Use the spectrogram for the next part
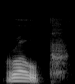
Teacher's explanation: rope 길어져야 돼요. 오우 들리시나요? 오우가 숨어 있는 거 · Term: O의 장모음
